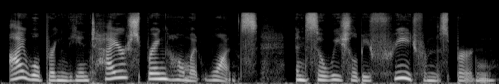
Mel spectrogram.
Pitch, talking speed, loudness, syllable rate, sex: 210 Hz, 215 wpm, -20 LUFS, 4.7 syllables/s, female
